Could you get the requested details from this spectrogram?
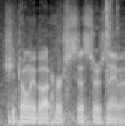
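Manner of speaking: ordinary delivery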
